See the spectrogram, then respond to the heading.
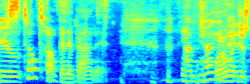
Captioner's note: chuckles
